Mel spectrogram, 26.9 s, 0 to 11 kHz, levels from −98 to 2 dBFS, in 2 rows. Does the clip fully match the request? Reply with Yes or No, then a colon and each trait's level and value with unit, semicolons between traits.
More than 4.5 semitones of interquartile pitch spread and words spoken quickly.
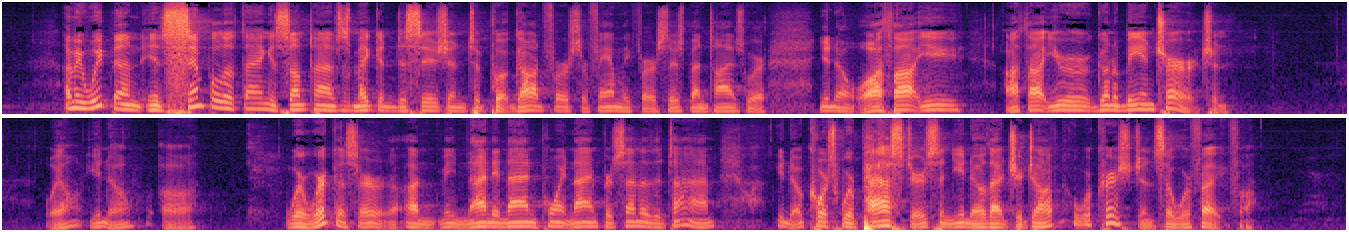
No: average, 5.1 semitones; average, 165 wpm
